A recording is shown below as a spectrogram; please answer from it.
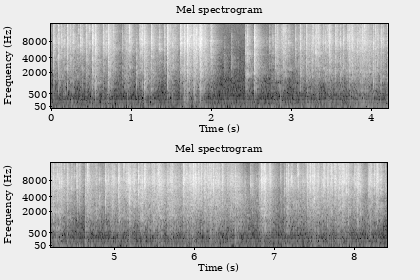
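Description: Fingertips of both hands crumple and crinkle a large, thin, loosely wrinkled aluminum foil sheet held on a table while a kitten watches nearby without touching it. Dense, bright crackling and crisp high crinkles run almost continuously, with a brief quiet pause around two seconds before the rustling resumes.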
